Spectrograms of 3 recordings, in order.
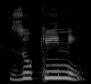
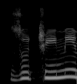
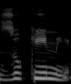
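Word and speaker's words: zucchini: क प्रोनाउंस करेंगे तो यह है जुकनी जुचीनी नहीं बोलना है जुकनी ल राइट ध्यान रखिएगा फिर है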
